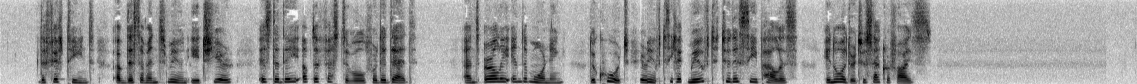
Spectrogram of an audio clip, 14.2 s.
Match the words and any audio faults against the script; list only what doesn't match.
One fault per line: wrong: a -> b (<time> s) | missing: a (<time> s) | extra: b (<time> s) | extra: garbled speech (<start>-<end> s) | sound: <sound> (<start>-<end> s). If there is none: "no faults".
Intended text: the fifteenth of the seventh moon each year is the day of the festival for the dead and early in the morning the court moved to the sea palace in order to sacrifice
extra: garbled speech (8.0-8.5 s)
